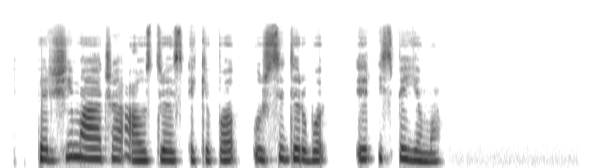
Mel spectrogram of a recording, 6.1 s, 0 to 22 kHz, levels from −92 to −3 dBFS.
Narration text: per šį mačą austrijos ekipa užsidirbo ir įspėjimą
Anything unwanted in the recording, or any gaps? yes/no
no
